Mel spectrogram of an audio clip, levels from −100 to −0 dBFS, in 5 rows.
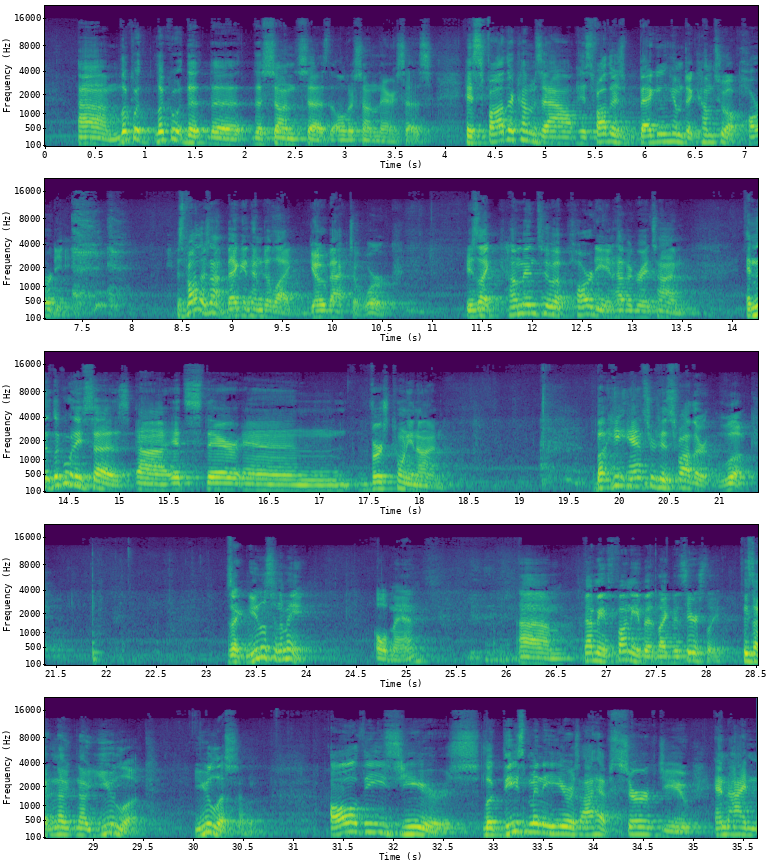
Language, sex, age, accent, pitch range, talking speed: English, male, 30-49, American, 135-175 Hz, 180 wpm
